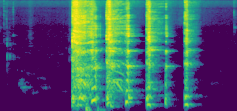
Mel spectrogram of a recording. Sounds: Cough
